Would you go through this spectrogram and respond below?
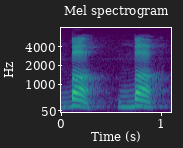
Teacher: आपके जो होंठ है ना वो आपस में मिल रहे हैं और अलग हो रहे हैं। ब ना तो इसमें ऊपर जीभ जा रही है ना दांतों की जरूरत है, तो ओष्ठ ध्वनि है, ऑप्शन नंबर बी।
